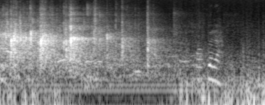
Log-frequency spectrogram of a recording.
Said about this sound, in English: Clap for him. Clap for him.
